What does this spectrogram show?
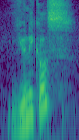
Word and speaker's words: Eunikos: I'm joined by Mya Berkaman here from the team name is GAC Eunikos. Is that how it's pronounced?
